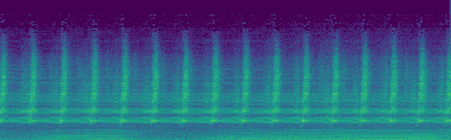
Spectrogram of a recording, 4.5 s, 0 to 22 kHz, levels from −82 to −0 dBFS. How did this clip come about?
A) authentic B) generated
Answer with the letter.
A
